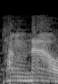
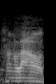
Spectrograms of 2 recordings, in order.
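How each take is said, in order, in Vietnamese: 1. Từ thứ hai bắt đầu bằng âm N. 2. Từ thứ hai bắt đầu bằng âm L. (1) "Ông nói thằng nào lấy dép của ông" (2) "mà ông nói thằng Lào"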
